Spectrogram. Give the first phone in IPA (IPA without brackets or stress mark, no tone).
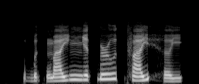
ɓ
